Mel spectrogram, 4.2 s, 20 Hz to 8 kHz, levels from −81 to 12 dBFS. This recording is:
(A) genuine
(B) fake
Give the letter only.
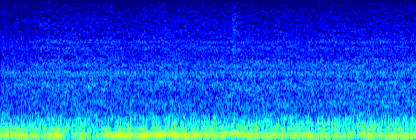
B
